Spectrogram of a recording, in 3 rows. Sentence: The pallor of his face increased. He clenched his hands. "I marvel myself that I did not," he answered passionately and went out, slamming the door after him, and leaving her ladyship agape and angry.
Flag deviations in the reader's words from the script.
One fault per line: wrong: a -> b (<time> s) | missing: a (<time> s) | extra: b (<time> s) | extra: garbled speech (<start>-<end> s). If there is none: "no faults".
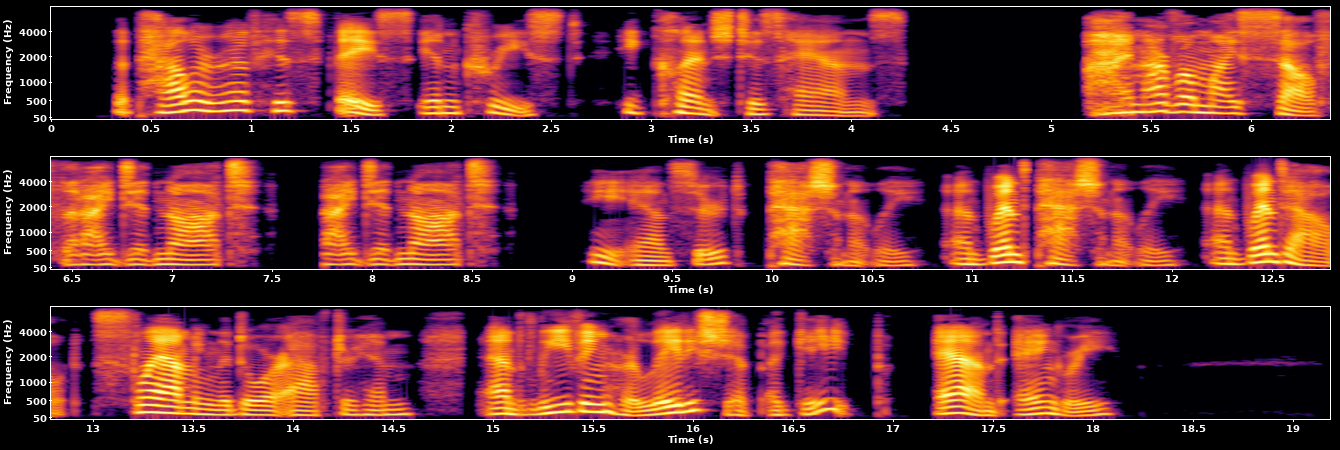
extra: I did not (7.8 s)
extra: passionately and went (11.3 s)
